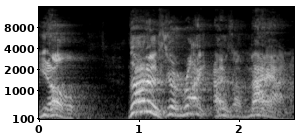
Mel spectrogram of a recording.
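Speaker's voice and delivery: worked-up guy confronting a comedian; half-strength imitation of an irate man; mock angry yell. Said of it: "in my face screaming".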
